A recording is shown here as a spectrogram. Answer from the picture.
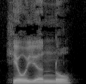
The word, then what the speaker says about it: heoi anō: There's a few ways that this kupu can be pronounced. It is just depending on the speaker and where they come from. So heoi could be said hoi, hoi, heoi, hoi, heoi anō.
